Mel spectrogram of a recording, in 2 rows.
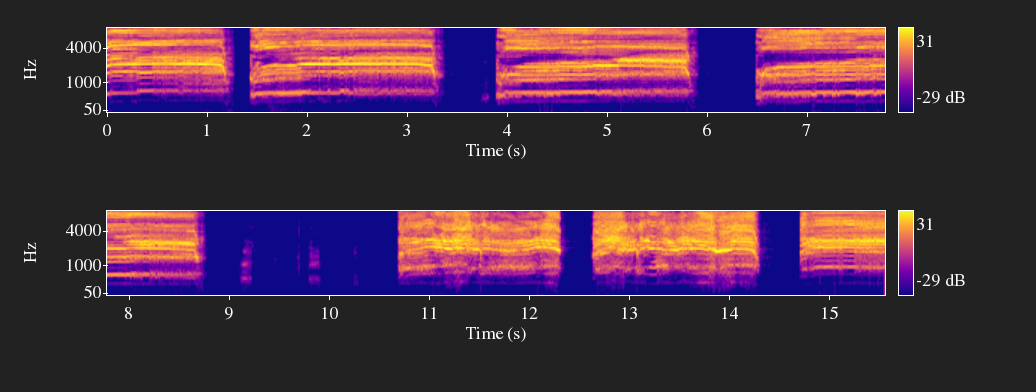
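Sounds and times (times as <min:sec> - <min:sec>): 
pig squealing: 0:00.0 - 0:05.9, 0:06.5 - 0:08.8, 0:10.7 - 0:15.5.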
